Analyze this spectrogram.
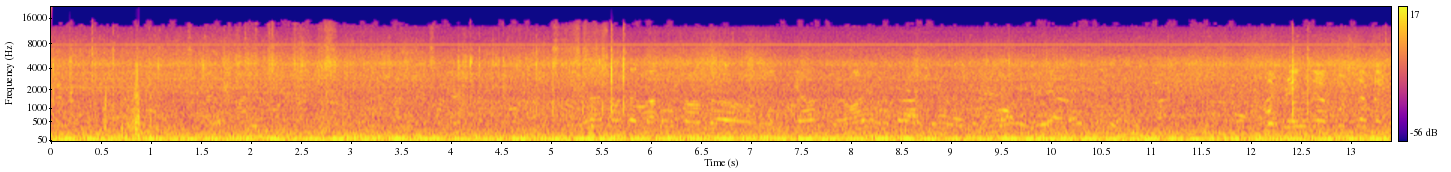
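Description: Water splashes against a moving boat's hull.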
